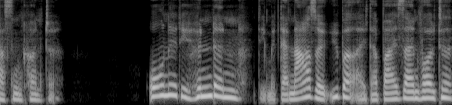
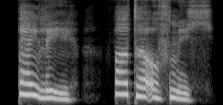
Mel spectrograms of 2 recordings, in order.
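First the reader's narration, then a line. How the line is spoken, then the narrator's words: Hasty call. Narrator (German): rief sie hastig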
